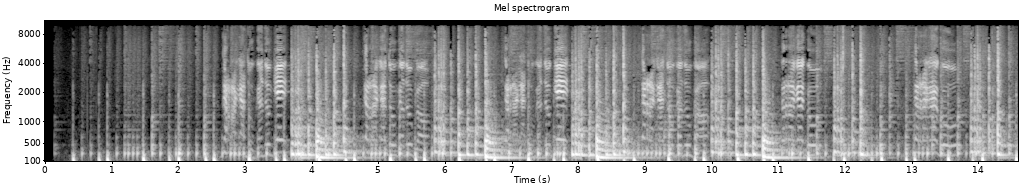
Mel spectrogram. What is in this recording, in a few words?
the drums speak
